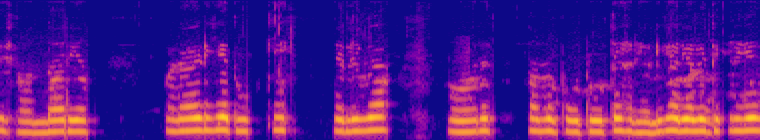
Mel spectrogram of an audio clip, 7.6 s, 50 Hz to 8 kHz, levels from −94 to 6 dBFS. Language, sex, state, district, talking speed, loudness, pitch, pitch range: Rajasthani, male, Rajasthan, Nagaur, 120 wpm, -16 LUFS, 245 Hz, 235-255 Hz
